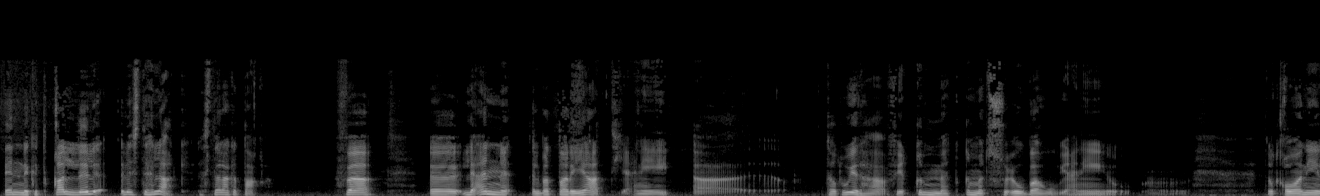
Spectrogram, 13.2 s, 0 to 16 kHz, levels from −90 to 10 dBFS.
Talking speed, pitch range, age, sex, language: 75 wpm, 120-155 Hz, 20-39, male, Arabic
